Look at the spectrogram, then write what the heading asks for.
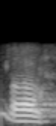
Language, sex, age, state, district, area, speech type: Manipuri, male, 45-60, Manipur, Kakching, rural, conversation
